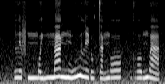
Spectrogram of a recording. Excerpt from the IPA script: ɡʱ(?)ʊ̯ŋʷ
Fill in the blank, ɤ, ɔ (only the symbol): ɔ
